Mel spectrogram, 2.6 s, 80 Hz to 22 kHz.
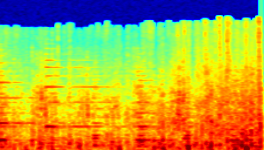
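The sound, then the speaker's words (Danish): Racing pony hooves trot in a steady, rapid clip-clop rhythm at moderate loudness as several ponies, including Pyrus, Pippi and Diesel, pound along in a fairly tight field about 20 meters apart with a lap and a half to the finish, while a voice commentates on the race. “Og der er ved at være nogenlunde tæt samling på feltet. Cirka 20 meter mellem hver.”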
